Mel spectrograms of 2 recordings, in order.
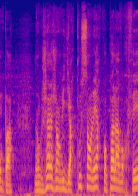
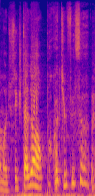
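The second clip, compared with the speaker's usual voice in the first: mock betrayed plea; 7 semitones higher, 6 dB louder than usual. Fan pleading with Sandra about her bad film, mock heartbroken. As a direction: pitch jumps up on the question, theatrical hurt.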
